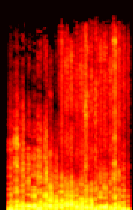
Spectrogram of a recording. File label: glitch talk fx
